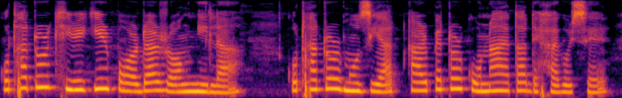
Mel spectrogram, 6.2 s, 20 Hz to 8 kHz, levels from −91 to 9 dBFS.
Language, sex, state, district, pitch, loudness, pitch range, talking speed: Assamese, female, Assam, Kamrup Metropolitan, 250 Hz, -13 LUFS, 225-290 Hz, 115 wpm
